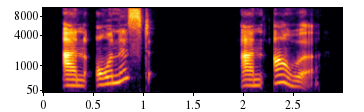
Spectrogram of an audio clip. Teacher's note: the words heir, honest and hour begin with a vowel sound, as the initial consonant H is not pronounced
